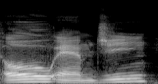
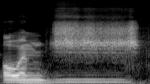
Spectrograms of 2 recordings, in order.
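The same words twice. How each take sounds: First: The O vowel is drawn out long. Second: The O vowel is kept short. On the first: The speaker calls it right. "you would prolong O in O M G" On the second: The speaker calls it wrong. "rather than O M G. You wouldn't say that"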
